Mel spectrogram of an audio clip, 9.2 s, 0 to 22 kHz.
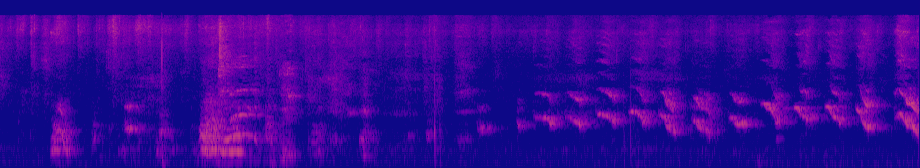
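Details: Poodles, toy and miniature, in Hahnstätten on 19 February 2022: a couple of louder yelps early on, then a fast regular series of brief downslurred whimpers, several each second, continuing steadily to the end.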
